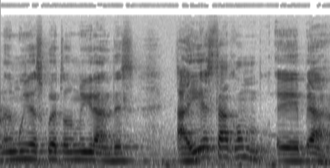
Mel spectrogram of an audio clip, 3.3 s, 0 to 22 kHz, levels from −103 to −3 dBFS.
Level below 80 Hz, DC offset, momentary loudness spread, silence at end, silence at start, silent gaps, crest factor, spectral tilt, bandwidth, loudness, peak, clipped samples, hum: -38 dBFS; under 0.1%; 9 LU; 0 s; 0 s; none; 14 dB; -5 dB/octave; over 20 kHz; -19 LUFS; -6 dBFS; under 0.1%; 60 Hz at -40 dBFS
